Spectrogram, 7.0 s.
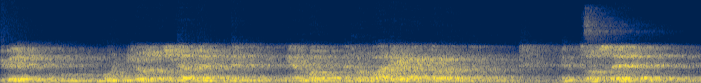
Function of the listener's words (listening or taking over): listening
